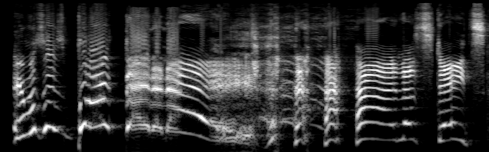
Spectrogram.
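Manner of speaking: high, laughing birthday shout; excited announcement. Real, not acted. Sister outing her brother's birthday to chat, excited announcement. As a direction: blurt it out high through laughter.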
